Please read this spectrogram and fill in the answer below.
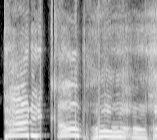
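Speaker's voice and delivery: high, loud, slow mocking wail; mocking Grace's song in a squealing falsetto. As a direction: howl it like a whiny child. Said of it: "Talking about".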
